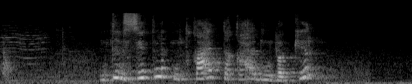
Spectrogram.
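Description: A woman answers sharply nearby.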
